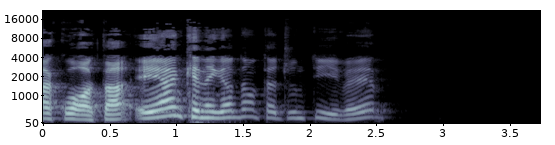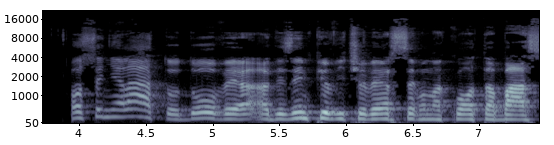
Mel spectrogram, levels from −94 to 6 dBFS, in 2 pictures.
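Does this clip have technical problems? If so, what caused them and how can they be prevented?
Yes. Zipper noise at 1.2–1.56 s and 4.44–5.68 s: the speech drops roughly 15 dB in 2 dB jumps, then rises roughly 15 dB in 1 dB jumps, about 30 per second, each unsmoothed jump ticking audibly. Ramping gain smoothly per sample prevents it.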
